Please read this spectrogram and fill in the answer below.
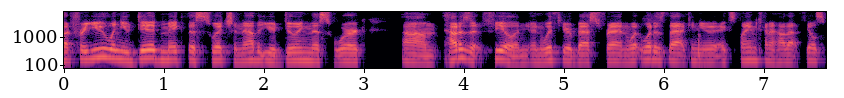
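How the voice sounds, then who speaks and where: Fairly quick speech from a man with an American accent, fairly high-pitched with fairly even intonation, in a normal speaking voice. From San Diego, California. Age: 40s. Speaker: podcast host. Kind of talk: interview conversation.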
